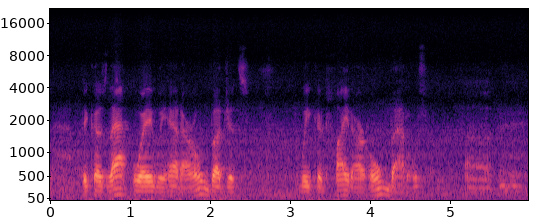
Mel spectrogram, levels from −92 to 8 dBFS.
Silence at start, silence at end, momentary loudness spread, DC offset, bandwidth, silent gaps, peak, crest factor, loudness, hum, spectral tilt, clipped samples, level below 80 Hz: 0 s; 0 s; 22 LU; under 0.1%; 7 kHz; none; -6 dBFS; 18 dB; -23 LUFS; none; -8 dB/octave; under 0.1%; -52 dBFS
